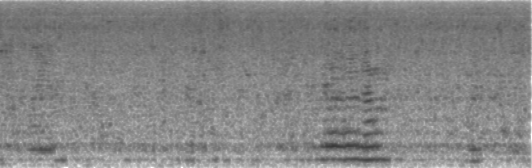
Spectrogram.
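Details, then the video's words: Many honey bees humming at a Gayo beekeeping centre in Bener Meriah, Aceh, Indonesia: an even, low drone throughout, briefly louder and fuller just past the middle, with a short burst near the end. "lebah madu gayo"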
